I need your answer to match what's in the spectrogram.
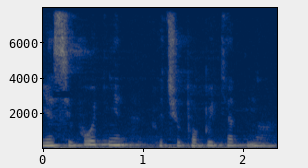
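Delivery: soft, calm, low-key, emotions held back. Advice on speaking to a man with few emotions: calm, low-emotion. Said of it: "спокойненько".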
